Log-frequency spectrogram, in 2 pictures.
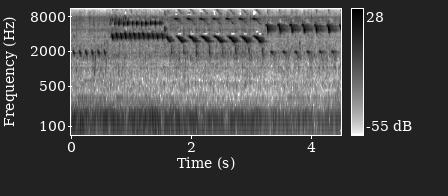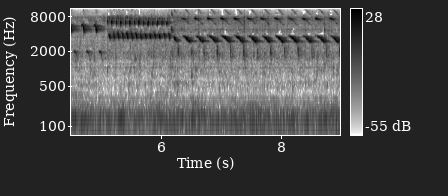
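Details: Spanish Timbrado canary of original Spanish stock, a master recording used to train other canaries: bright high tours of rapidly repeated notes, each series held for a second or two before switching to a new syllable, with a low steady hum beneath.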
